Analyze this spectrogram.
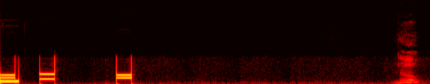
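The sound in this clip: Telephone keypad tones as a number is dialed on a phone: three short, clear beeps, each at a different pitch and separated by brief pauses, followed by a faint snippet of voice at the end.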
